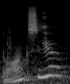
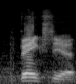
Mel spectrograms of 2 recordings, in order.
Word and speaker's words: Banksia: I think her name was Ms. Bonxia? Kate chuckles at my mispronunciation. Banksia, like bank.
